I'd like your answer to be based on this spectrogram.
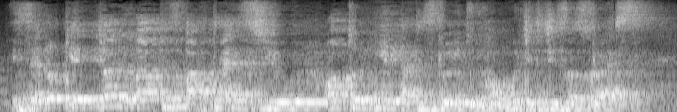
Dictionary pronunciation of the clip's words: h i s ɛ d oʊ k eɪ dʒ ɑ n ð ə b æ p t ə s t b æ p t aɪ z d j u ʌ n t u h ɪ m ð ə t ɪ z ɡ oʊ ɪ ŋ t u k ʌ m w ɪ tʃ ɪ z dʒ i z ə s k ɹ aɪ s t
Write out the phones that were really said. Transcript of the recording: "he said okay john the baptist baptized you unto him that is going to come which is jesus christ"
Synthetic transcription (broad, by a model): h i s ɛ d oʊ k eɪ dʒ ɑ n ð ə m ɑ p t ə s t b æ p t aɪ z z j u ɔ n t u h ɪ m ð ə t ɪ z ɡ oʊ ɪ ŋ t u k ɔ m w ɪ tʃ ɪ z dʒ i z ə s k ɹ aɪ s t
